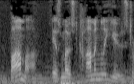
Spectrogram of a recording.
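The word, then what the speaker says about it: במה: which Satan fell is Strong's Hebrew word 116 pronounced Bama Bama is most commonly used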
